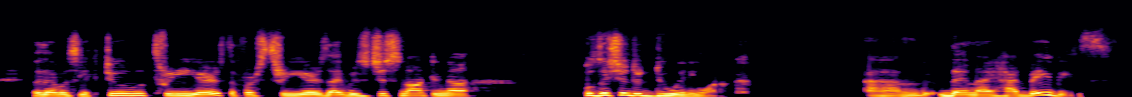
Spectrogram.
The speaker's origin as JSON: {"language": "English", "country": "India", "lives_now": "United States", "said": "Otherwise, I'm a girl from India who has a background in clinical psychology, here living in the States, staying at a stay-at-home mom with two kids."}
